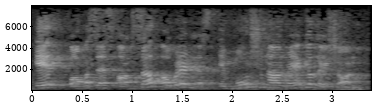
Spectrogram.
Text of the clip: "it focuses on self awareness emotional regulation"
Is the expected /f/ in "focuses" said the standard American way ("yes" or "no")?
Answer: no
